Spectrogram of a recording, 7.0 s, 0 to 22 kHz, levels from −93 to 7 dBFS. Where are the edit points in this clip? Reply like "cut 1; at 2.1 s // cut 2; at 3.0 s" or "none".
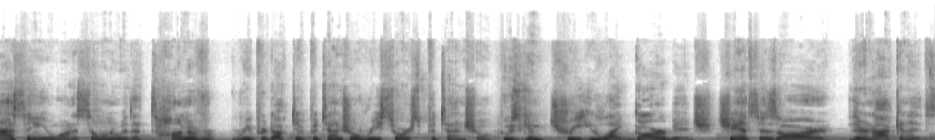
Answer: cut 1; at 3.7 s // cut 2; at 5.2 s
